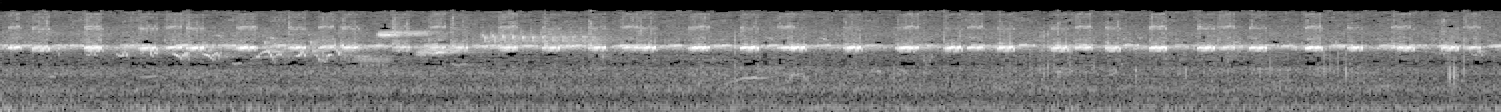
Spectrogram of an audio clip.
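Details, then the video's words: Crickets calling in California: a steady, high-pitched chirping band repeated in regular pulses, about three per second, continuing throughout, with faint background noise and a few brief higher chirps. "Crickets calling in California"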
